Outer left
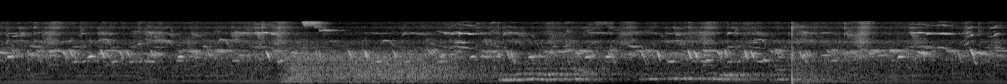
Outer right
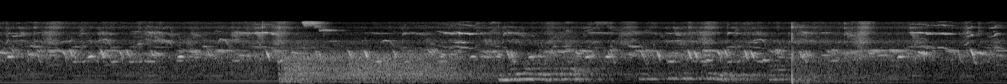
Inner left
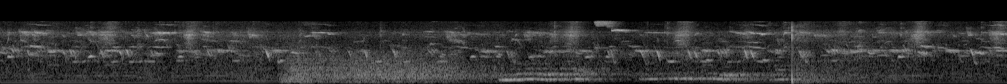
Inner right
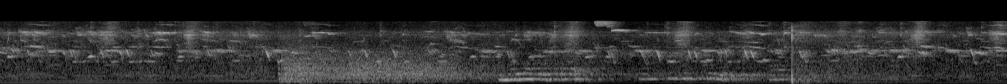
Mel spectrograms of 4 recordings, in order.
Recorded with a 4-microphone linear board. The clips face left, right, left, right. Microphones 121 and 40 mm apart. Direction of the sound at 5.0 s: 30° right (ahead or behind).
